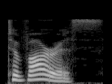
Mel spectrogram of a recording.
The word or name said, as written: tavaris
